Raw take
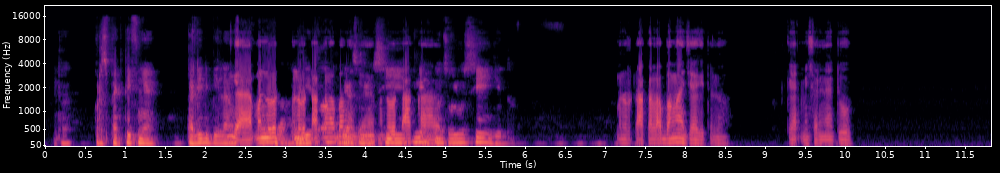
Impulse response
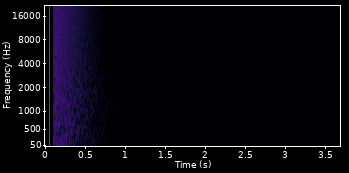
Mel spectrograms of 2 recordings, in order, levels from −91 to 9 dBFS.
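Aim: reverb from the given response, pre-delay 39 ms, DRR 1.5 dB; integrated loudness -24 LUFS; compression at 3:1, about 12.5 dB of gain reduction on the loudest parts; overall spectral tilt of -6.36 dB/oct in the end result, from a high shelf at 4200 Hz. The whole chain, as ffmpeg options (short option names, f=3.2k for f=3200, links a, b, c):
-filter_complex "[0:a]highshelf=f=4.2k:g=-8.5,acompressor=threshold=-35dB:ratio=3,asplit=2[a][b];[1:a]atrim=start_sample=2205,adelay=39[c];[b][c]afir=irnorm=-1:irlink=0,volume=-0.5dB[d];[a][d]amix=inputs=2:normalize=0,volume=11dB"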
